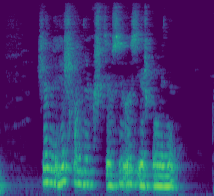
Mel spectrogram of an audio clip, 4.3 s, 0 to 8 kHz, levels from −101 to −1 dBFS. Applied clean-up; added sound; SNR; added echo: classical method WPE with log-MMSE.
